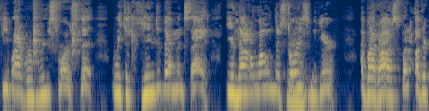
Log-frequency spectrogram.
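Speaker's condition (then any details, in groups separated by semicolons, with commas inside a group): Cerebral palsy; congenital, since birth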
